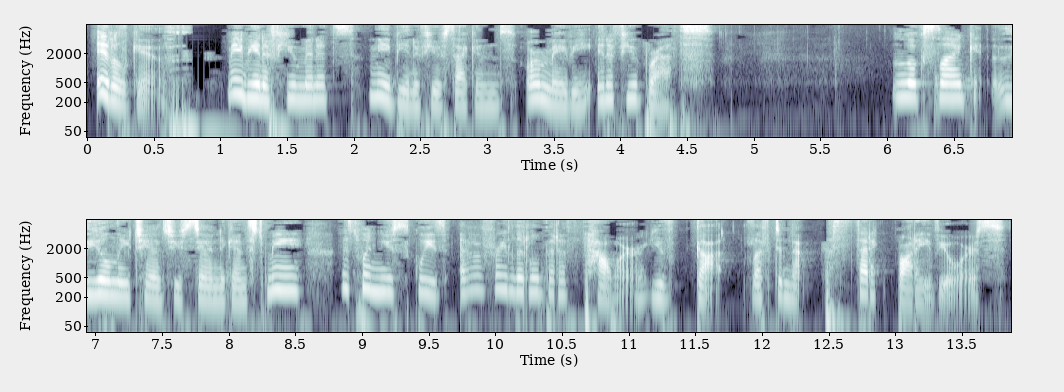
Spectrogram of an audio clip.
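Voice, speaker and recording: Woman voicing a sneering demon lord, menacing, mellow tone, dry sound. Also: mid-range voice, animated, normal speed, dry recording. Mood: taunting. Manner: taunting, menacing.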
